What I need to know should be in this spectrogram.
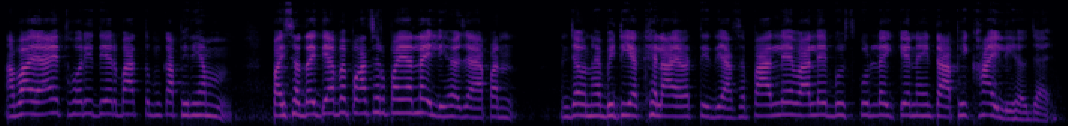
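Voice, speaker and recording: A very high, piercing cartoon village mother, acted by a woman. She chats and grumbles in a rustic Awadhi accent, with a sharp, bright edge to her talk. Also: steady tone, brisk, a little hiss or hum, exaggerated voice. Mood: coaxing, curious. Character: village mother, chatty, grumbling elder sister-in-law. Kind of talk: comedy cartoon character acting.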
